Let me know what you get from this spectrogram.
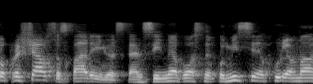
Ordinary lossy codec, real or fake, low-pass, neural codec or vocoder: MP3, 48 kbps; fake; 7.2 kHz; codec, 16 kHz, 1 kbps, FunCodec, trained on Chinese and English, 50 frames a second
